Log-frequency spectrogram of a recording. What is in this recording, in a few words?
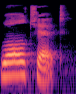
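"wall jet", English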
